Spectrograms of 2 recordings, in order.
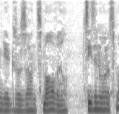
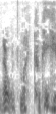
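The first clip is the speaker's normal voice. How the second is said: put-on growly monster voice. Retelling a Sesame Street parody scene: Cookie Monster voice. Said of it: "and he's like".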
